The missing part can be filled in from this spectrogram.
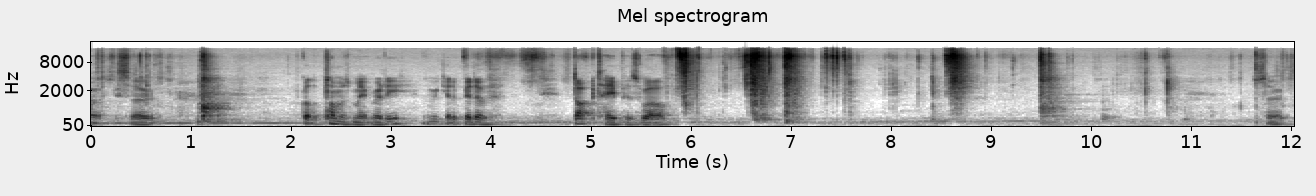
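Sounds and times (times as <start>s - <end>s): duct tape ripping: 5.7s - 9.0s.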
